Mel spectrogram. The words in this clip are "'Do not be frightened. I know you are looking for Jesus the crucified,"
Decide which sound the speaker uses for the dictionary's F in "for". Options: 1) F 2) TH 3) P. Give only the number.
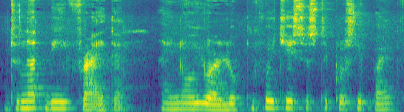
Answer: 1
